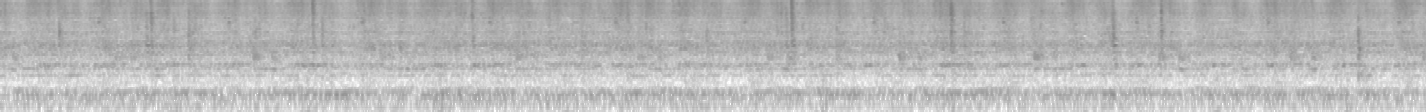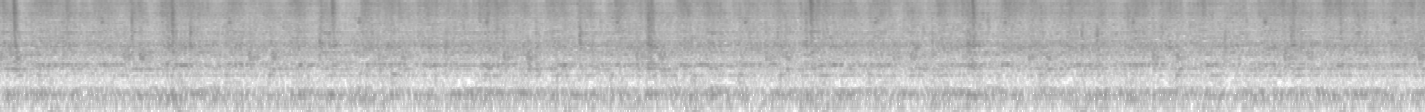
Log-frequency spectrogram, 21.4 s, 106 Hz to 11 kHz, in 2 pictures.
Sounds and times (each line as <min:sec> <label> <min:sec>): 0:00.0 exercising on a cross-trainer at medium speed 0:21.3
